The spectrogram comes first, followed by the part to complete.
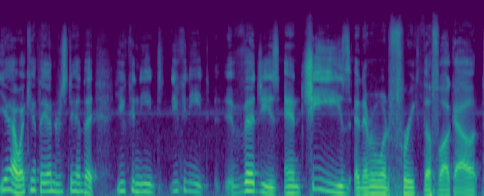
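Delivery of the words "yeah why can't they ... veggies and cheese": high, slow cartoon girl voice impression. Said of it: "she was like".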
